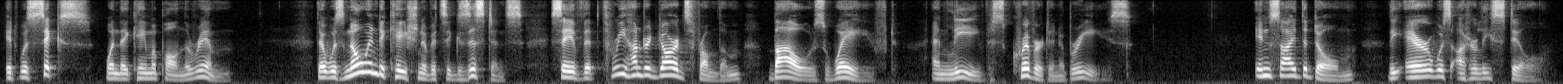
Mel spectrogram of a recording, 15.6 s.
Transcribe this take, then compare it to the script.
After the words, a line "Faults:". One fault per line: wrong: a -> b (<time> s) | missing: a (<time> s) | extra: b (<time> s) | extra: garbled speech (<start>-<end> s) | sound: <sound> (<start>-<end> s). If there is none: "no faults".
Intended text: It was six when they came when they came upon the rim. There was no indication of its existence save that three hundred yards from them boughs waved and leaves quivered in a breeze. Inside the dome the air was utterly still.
It was six when they came upon the rim. There was no indication of its existence save that three hundred yards from them boughs waved and leaves quivered in a breeze. Inside the dome the air was utterly still.
Faults:
missing: when they came (1.5 s)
